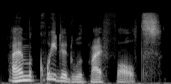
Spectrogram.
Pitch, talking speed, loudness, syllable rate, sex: 150 Hz, 210 wpm, -20 LUFS, 5.4 syllables/s, male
